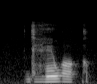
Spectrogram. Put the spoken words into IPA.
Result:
ɡʱ ɛ̃ w ɔ k

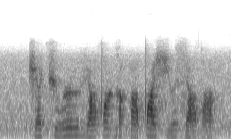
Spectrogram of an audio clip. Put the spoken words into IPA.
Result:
t͡ʃ ʌ t͡ʃ u ɹ ɯ ɦ e tˤ e ɡ ɯ qʷ ʌ tˤ a ɕ ɯ z ɛ dˤ ʌ

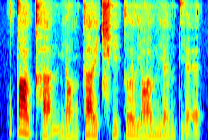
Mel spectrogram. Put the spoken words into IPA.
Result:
t̪ ɑ˥˩ ʊ̯ kʰ a̰˨˩ n m j ɑ˧˥ ŋ k a˥˧ ɪ̯ t͡ɕʰ i˥˧ k ɤ˥˩ l j ɑ˧˥ ʊ̯ n̪ j ɛ˧˥ n t̪ j ɛ̰˨˩˦

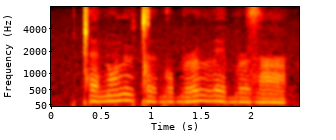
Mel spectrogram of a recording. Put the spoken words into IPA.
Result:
ǁ ɛ n õ l ʉ ǀ ɘ ɡ o b ə˞ lː e b ə˞ z ã

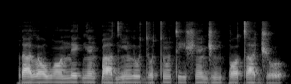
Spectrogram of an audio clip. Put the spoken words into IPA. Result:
ɾ a˨ l ɔ˧ w ɔ̃˧ n e˦ ɡ ɛ̃˦˨ k͡p a˨ d ĩ˨˦ l u˦˨ d o˨˦ t ũ˦ t i˧ ʃ ɛ̃˦ d͡ʒ ĩ˧ k͡p ɔ˧ t a˧ d͡ʒ o˨

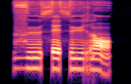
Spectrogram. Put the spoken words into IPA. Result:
v ʉ θ e θ y r ɔ̃

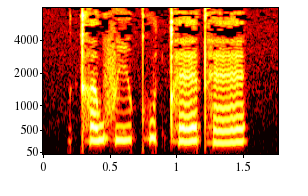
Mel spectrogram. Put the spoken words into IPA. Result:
kʰ ɐ˨˥ w f iː˨˧ kʷʰ ɐ˥ t̚ pʰ ɛː˨˥ t̪ʰ ɛː˨˧

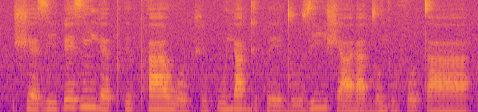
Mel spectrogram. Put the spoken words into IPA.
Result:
ʃ ɛ˨ z i˨ ɗ e˦ z ĩ˦ j ɛ˨ pʰ ɪ˨ pʰ aː˦ w o˨ t͡ʃ ʊ˨ p u˦ j a˦ ɡ ɪ˨˦ p eː˨ d uː˨ z iː˦ ʃ aː˨ ɾ a˦˨ d o˨ j u˨ f o˦ t aː˦

